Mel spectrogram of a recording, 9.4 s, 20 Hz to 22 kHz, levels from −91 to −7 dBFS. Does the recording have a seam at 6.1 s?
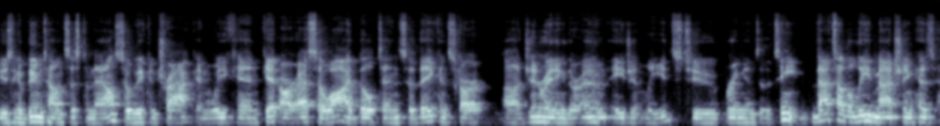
no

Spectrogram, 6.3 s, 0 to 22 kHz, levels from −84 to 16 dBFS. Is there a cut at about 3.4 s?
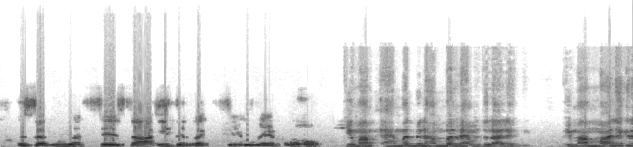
yes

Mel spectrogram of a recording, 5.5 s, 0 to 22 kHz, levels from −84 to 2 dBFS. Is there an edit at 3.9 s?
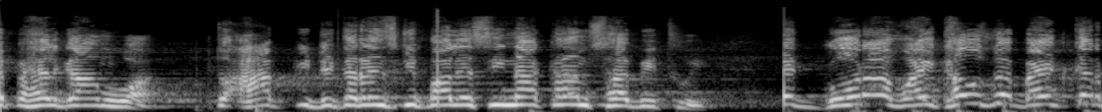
yes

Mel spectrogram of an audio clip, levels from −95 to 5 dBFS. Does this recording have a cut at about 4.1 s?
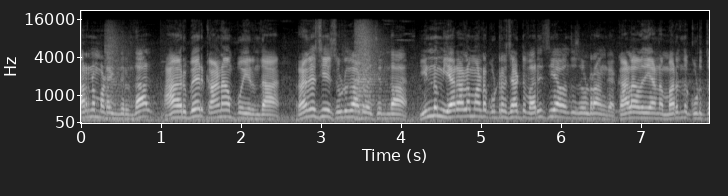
yes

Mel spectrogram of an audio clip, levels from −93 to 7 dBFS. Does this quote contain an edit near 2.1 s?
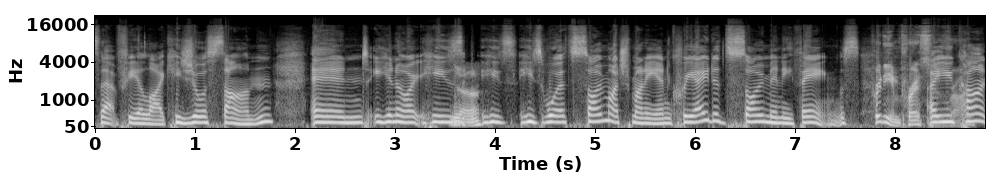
no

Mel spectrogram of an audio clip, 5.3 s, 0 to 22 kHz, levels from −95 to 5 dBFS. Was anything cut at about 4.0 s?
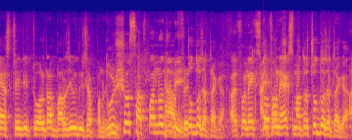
no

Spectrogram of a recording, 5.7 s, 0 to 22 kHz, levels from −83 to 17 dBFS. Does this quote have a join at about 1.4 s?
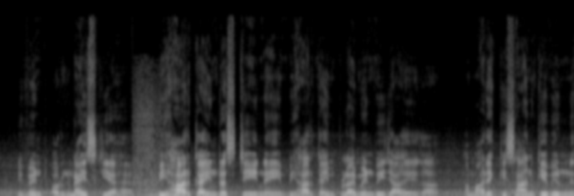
yes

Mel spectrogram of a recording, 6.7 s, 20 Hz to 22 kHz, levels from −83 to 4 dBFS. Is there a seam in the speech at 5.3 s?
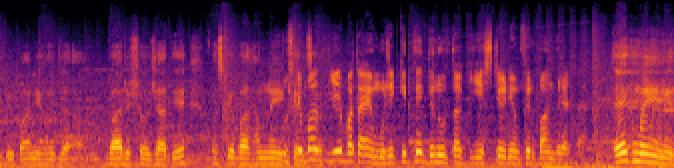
no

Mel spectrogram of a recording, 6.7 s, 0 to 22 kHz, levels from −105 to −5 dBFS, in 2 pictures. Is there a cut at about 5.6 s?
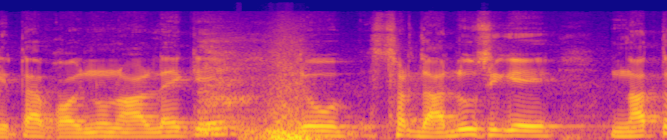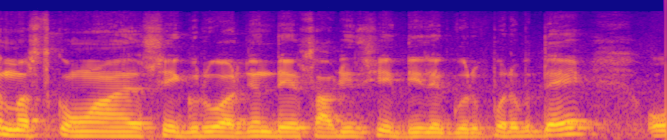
no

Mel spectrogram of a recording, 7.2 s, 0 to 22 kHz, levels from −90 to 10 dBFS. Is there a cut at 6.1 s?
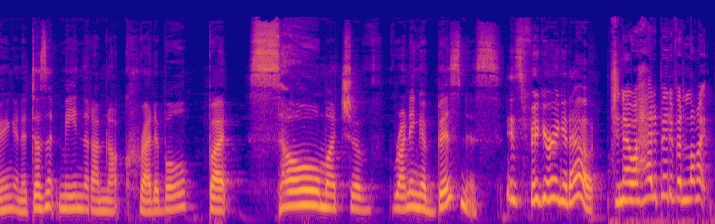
yes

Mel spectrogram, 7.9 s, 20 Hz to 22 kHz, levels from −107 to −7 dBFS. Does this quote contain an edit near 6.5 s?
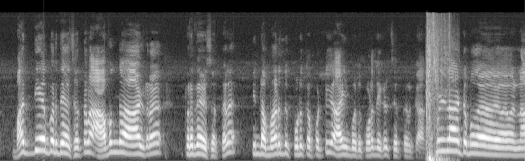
yes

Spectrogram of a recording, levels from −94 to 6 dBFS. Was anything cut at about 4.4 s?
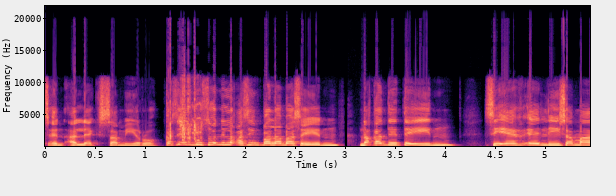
no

